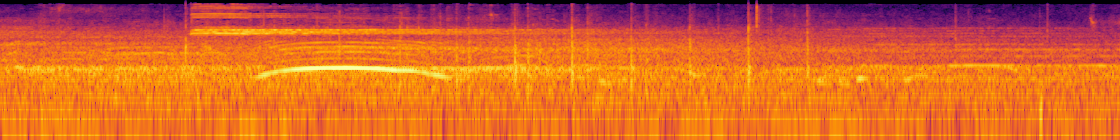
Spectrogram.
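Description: A crowd cheers in a large echoing hall.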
